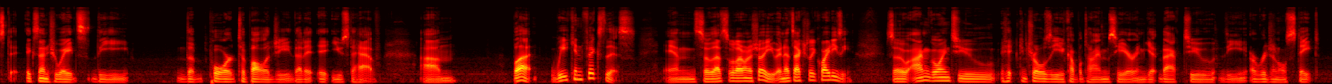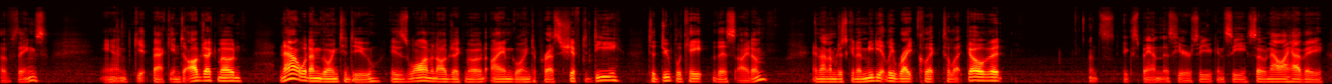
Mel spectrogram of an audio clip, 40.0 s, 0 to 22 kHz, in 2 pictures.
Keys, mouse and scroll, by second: 3.0-6.0 middle drag, 8.8-11.9 middle drag, 15.4 ctrl+z, 15.9 ctrl+z, 16.3 ctrl+z, 18.7-21.7 right drag, 21.7 Tab, 28.9 shift+d, 37.0 click, 37.9 click.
